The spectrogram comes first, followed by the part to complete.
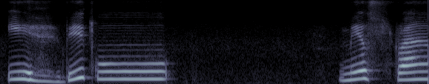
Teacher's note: رن نہیں پڑھنا بلکہ آواز کو چھپائیں گے، اخفا کریں گے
